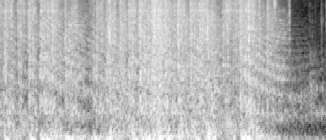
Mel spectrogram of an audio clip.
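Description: Rapid, dense gunfire crackles through a RimWorld raid on an underground colony, a continuous burst of overlapping shots lasting a few seconds before tapering off.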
